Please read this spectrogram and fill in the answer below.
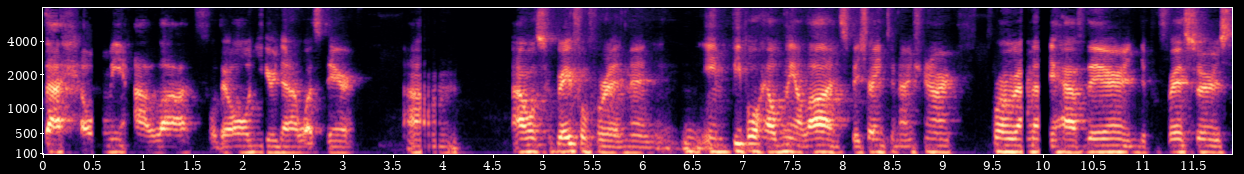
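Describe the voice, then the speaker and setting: A man's bright, sharp tone in a Spanish accent, with monotone, flat intonation. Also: medium pitch for a man, moderate pace. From Puerto Rico, Arecibo. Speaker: sports marketing professional. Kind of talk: interview. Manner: halting.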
